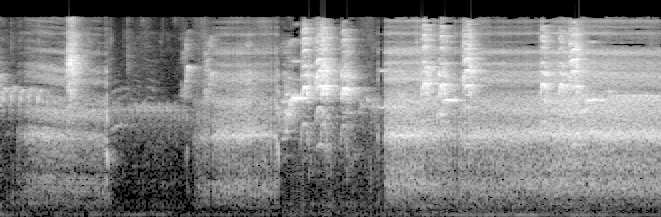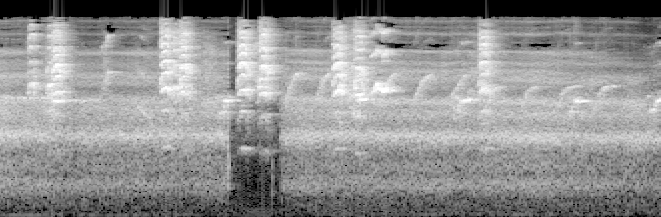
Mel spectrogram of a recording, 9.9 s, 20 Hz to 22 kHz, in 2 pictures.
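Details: Blue-eyed cockatoo, a Japanese-bred hand-tame bird, recorded 6 December 2019: after a few short squawks, a long run of grating, raspy screeching continues almost without pause, with one brief gap near the end.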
